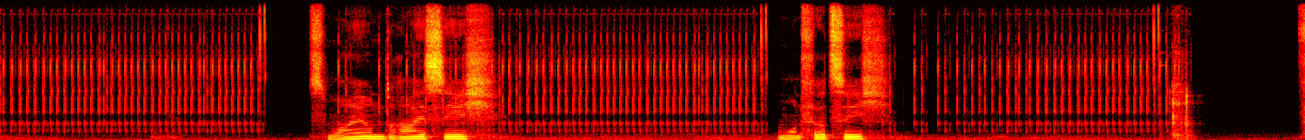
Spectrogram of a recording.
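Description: A combination dial clicks rapidly as it turns.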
